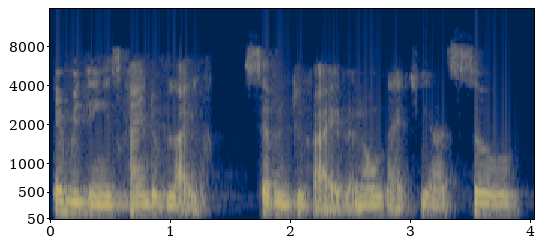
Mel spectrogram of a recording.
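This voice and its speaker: A middle-aged woman from Zimbabwe and Zambia, a podcast guest answering questions in a relaxed way with small restarts. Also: low voice, normal speed. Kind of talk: conversational interview answers. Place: remote call. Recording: muffled lo-fi remote audio.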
